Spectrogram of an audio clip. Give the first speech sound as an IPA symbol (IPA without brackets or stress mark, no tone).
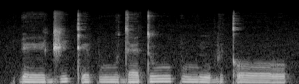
ɗ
